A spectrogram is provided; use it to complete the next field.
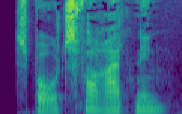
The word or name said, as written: sportsforretning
